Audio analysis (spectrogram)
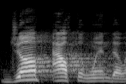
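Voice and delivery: loud call up to the window; father yelling. Acted. Father calls up to his trapped son, loud. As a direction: shout it up to a burning window. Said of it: "His father yelled back".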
